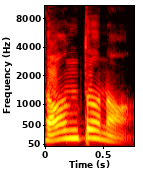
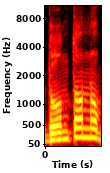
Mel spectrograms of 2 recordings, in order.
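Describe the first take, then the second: First: The name is said as two separate parts. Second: The name is run together as one word. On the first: The speaker calls it right. "বরঞ্চ বলতে হবে দন্ত ন" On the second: The speaker calls it wrong. "যদি দন্তন্য বলা হয় তাহলে আমাদের বলাটি কিন্তু ভুল হবে"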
